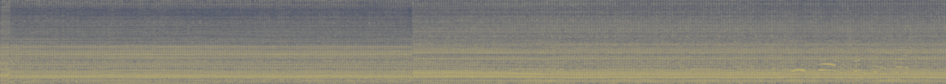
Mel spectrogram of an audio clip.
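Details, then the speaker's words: Outboard motor on a boat, running unevenly with a sharp tapping around three times a second; it had bogged down and quit and doesn't seem to reach full RPM. The cause of the tapping is unknown. "I mean you hear that tapping I mean you hear it I don't know what that is I never heard that before so I need some help with that"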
